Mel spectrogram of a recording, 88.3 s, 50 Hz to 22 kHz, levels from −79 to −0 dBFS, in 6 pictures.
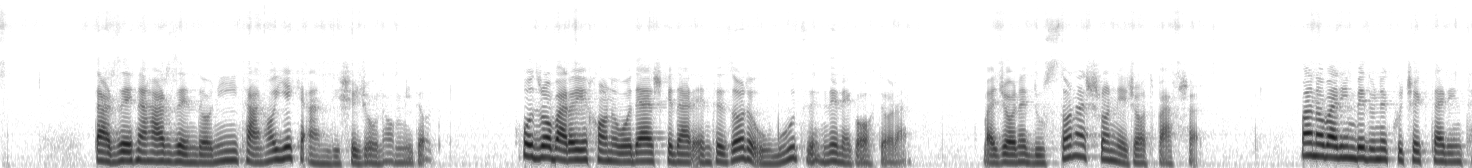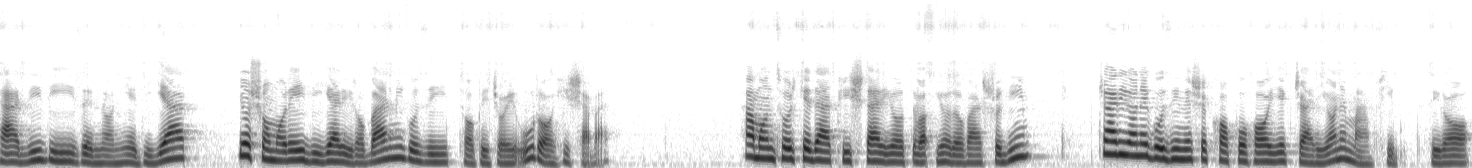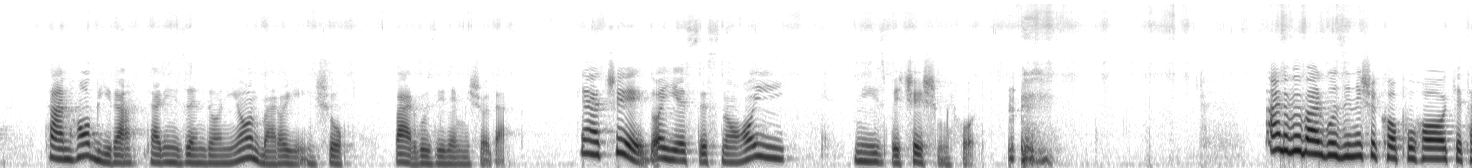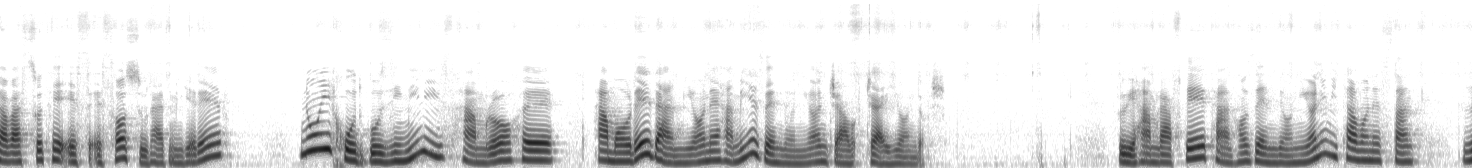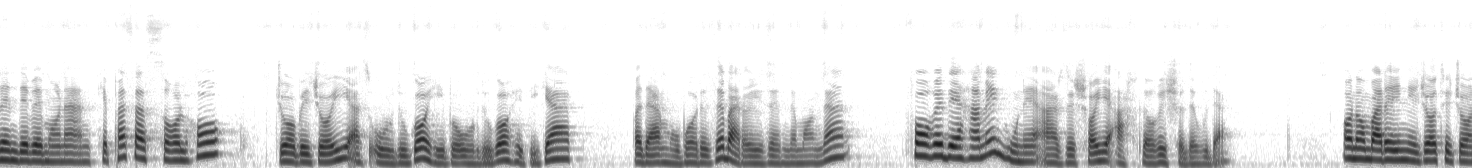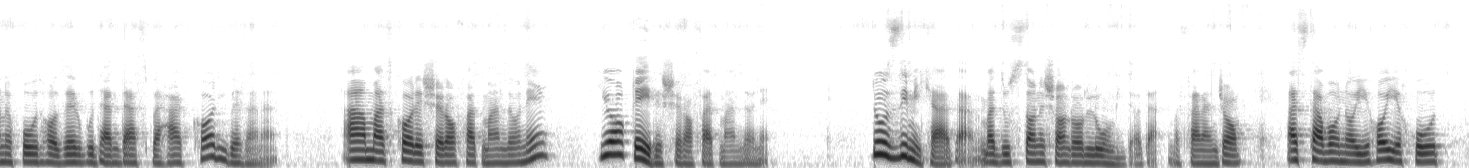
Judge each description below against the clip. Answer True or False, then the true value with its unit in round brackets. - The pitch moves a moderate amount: False (6.6 semitones)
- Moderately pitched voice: True (160 Hz)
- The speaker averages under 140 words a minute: True (110 wpm)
